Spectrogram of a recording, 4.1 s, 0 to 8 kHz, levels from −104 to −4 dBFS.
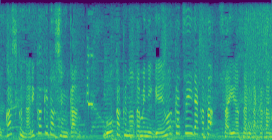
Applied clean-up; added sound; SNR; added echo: none; none; none; none.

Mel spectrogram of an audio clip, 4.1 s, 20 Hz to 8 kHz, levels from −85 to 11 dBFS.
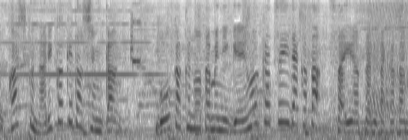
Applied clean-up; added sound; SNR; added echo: none; Squeak / Slam; 12 dB; none.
